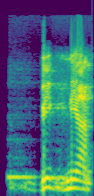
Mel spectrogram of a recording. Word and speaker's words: বিজ্ঞান: এবার তাহলে কি দেখুন, তাহলে এবার কোথায় যে বর্গীয় জ, তাহলে বর্গীয় জকে আমরা গড় মতো উচ্চারণ করব এবং নিয়কে আমরা দন্তনের মতো উচ্চারণ করব, ওই আনুনাসিক উচ্চারণ করব। তখন কি হবে? বিজ্ঞান। এখন এবার চন্দ্রবিন্দু একটা দেখা যাচ্ছে কেন?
